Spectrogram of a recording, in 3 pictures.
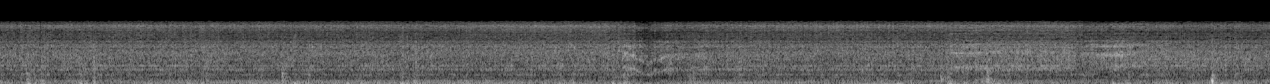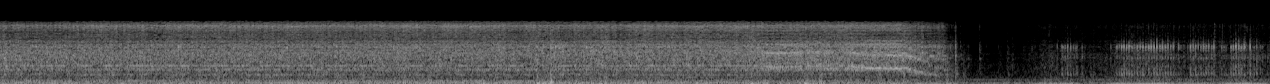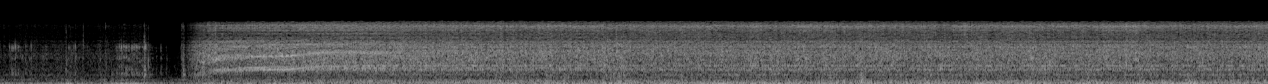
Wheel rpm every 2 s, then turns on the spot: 230, 240, 230, 200, 230, 230, 230, 230, 230, 230, 230, 60, 20, 30, 200, 230, 230, 230, 230.
22-26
